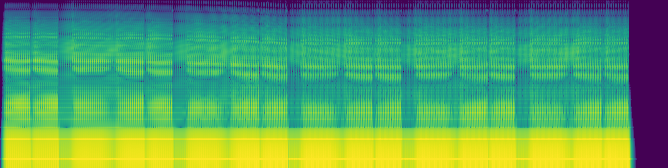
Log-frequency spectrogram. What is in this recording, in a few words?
Bassline, Dubstep and Trap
